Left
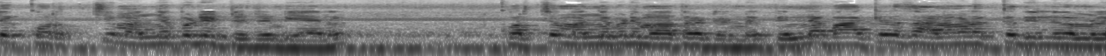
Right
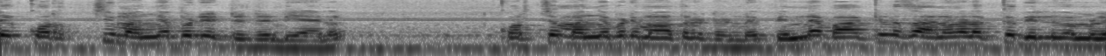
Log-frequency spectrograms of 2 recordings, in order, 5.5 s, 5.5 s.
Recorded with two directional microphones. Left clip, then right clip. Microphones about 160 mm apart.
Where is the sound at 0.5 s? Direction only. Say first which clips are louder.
Right 5 dB; 60° right (ahead or behind).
